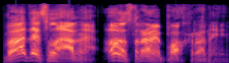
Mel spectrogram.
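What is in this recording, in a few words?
Defective Turret defect pass, Russian; sp sabotage factory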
